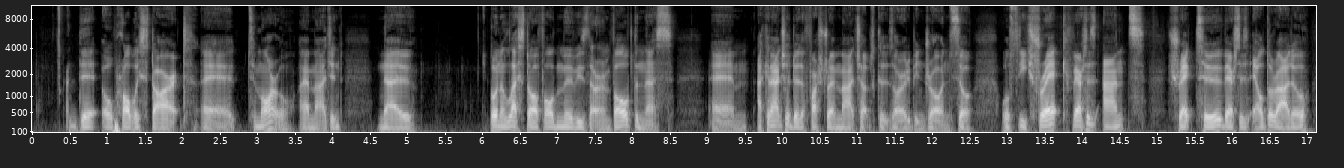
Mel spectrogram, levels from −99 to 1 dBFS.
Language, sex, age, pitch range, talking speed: English, male, 20-39, 80-95 Hz, 160 wpm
